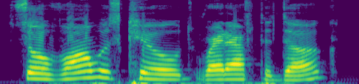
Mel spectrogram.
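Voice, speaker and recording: A woman's voice: medium pitch, measured pace, clear, resonant tone, faint music behind. A woman questioning a witness in court as a prosecutor, in a formal and methodical way.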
